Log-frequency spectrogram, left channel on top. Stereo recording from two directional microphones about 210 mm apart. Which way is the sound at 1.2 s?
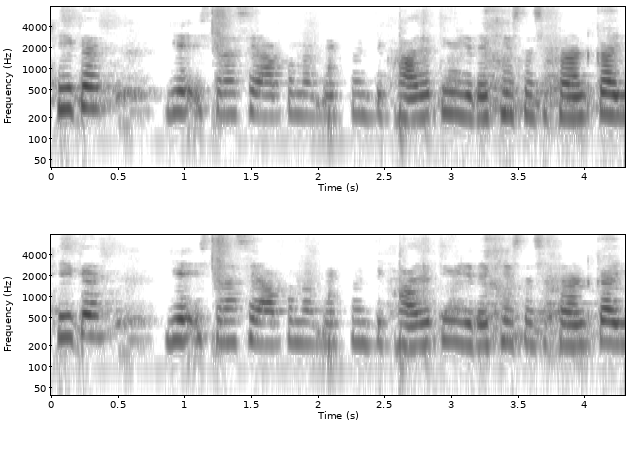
Centre (ahead or behind).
